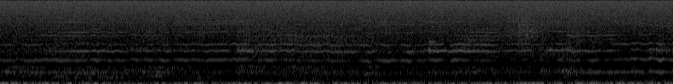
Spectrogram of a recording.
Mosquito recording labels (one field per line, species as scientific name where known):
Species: Anopheles funestus s.s.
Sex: female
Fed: unfed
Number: one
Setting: cup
